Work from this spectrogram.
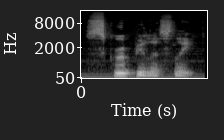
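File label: "scrupulously", US English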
